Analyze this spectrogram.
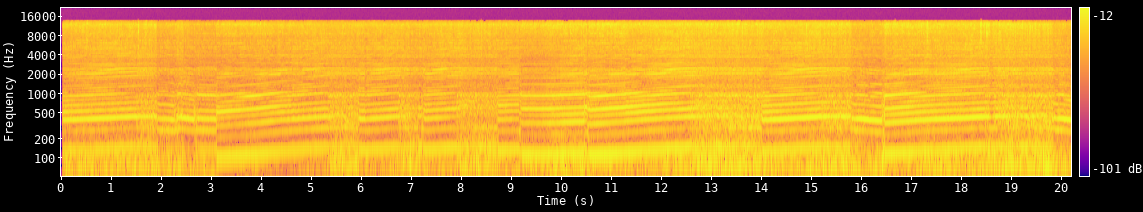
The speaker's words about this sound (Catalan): La distorsió que sents és el moment que Maverick Viñales dona gas intermitentment amb molta força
